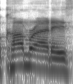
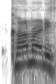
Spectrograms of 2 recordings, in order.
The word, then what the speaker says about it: Comrades: So Comrades is 56 miles, very close to 100K. Comrades, you guys, there is a word in the English language called comrade. I don't understand how you keep pronouncing this wrong.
